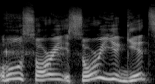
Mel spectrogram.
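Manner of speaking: put-on Canadian accent, very high pitch. Voicing an orc character while telling a story, with a canadian accent. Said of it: "but in a Canadian accent".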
